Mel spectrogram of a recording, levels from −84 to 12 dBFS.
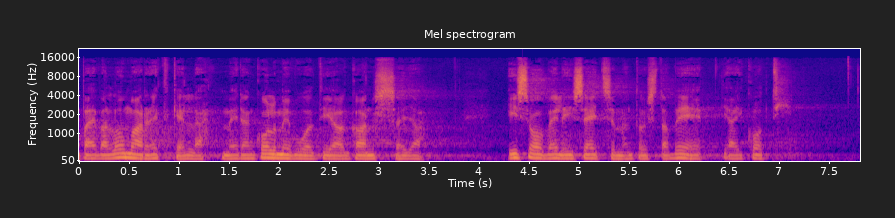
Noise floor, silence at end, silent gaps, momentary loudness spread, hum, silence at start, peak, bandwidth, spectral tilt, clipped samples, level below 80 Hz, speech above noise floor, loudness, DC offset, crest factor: -49 dBFS; 0.1 s; none; 14 LU; none; 0 s; 0 dBFS; 16.5 kHz; -3.5 dB/octave; under 0.1%; -54 dBFS; 28 dB; -20 LUFS; under 0.1%; 22 dB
